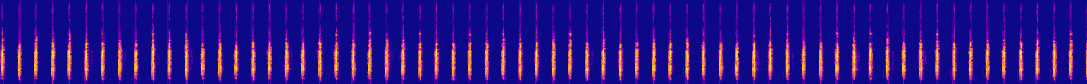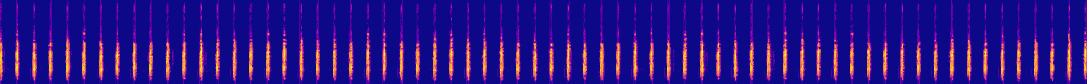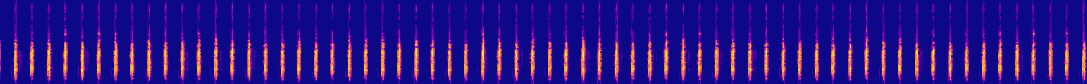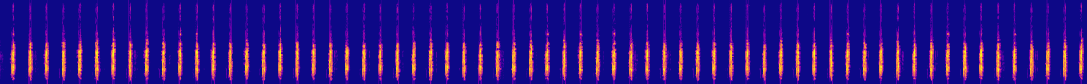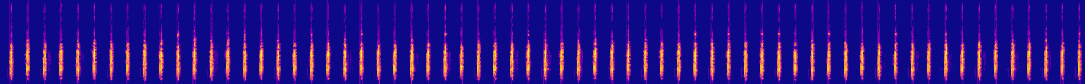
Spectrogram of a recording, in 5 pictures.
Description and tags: Ticking of mechanical (wind-up) clock, as captured with a simple homemade piezo contact microphone attached to the rear surface. The clock was a cheap folding travel alarm ("Equity" brand, made in China and purchased at a local pharmacy), and the microphone was made from a Radio Shack piezo buzzer.
mechanical, tick, wind-up, clock, contact-microphone, piezo, ticking, contact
